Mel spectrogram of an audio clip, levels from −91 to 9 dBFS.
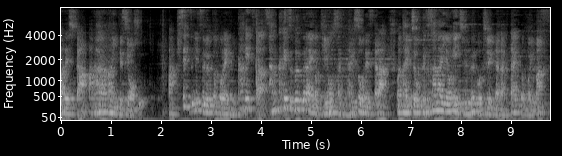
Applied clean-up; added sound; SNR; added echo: neural separator model SepFormer DNS4.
